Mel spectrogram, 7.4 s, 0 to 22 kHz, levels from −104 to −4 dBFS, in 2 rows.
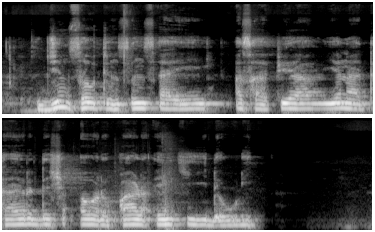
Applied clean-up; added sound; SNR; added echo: neural mask model RNNoise.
